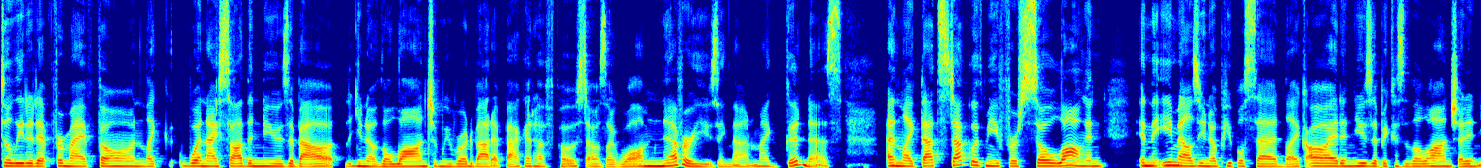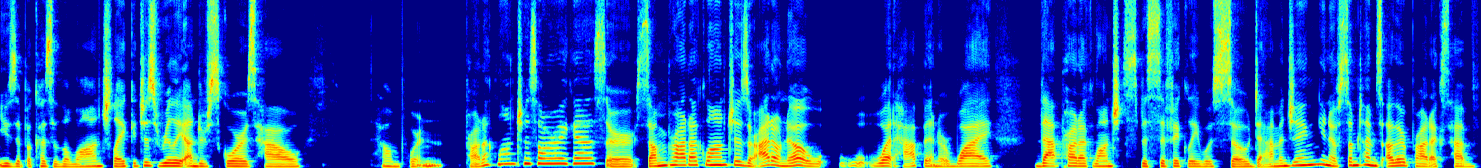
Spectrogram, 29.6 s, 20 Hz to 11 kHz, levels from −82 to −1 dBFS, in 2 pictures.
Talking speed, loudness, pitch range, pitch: 220 wpm, -16 LUFS, 165-195 Hz, 175 Hz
